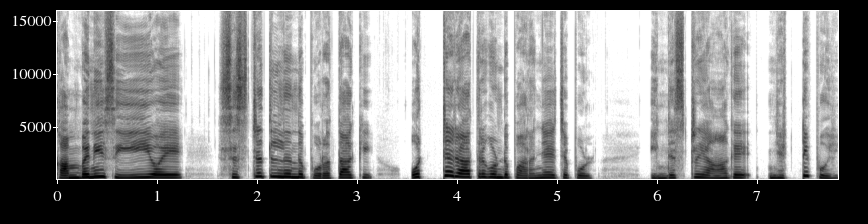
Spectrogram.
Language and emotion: Malayalam, surprised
